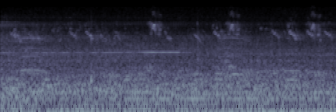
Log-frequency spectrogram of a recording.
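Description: Small birds chirping repeatedly in quick short calls, over a steady low rumble.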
